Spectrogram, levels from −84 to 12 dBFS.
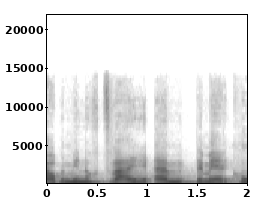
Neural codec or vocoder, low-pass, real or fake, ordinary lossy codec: autoencoder, 48 kHz, 32 numbers a frame, DAC-VAE, trained on Japanese speech; 14.4 kHz; fake; none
